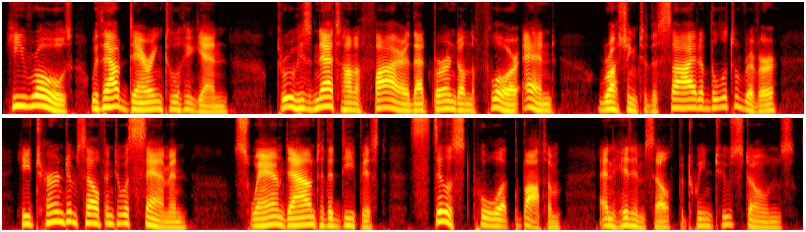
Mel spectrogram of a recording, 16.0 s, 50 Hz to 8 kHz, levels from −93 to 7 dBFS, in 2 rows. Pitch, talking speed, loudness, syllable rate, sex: 140 Hz, 185 wpm, -21 LUFS, 4.9 syllables/s, male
